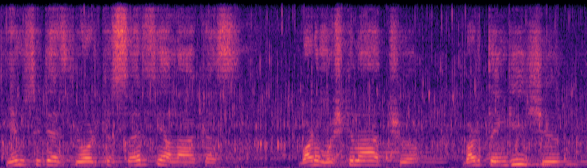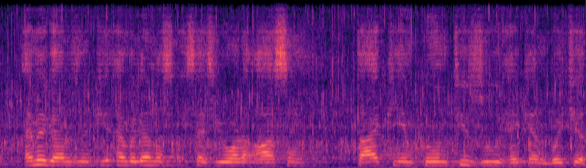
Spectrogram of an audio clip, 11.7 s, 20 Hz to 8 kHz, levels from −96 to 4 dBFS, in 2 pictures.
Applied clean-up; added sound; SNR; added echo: none; Stream; 15 dB; reverberation time 2.0 s.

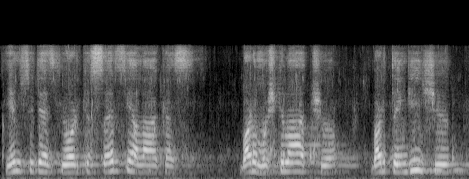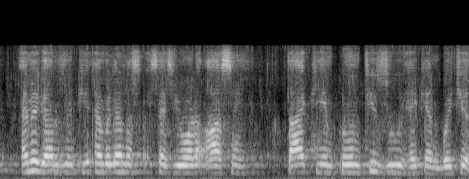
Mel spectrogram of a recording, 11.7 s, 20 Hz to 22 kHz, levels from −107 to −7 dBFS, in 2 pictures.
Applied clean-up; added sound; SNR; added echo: neural separator model SepFormer DNS4.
